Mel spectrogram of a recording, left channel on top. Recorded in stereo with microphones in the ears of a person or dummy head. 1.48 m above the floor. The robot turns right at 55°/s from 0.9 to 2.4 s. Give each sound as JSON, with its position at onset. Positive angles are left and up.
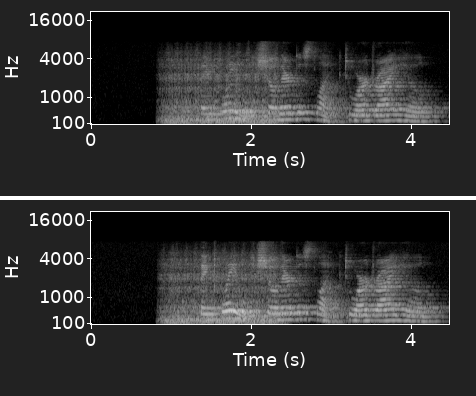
{"t": 1.4, "sound": "a woman speaking", "azimuth_deg": -35, "distance_m": 1.8}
